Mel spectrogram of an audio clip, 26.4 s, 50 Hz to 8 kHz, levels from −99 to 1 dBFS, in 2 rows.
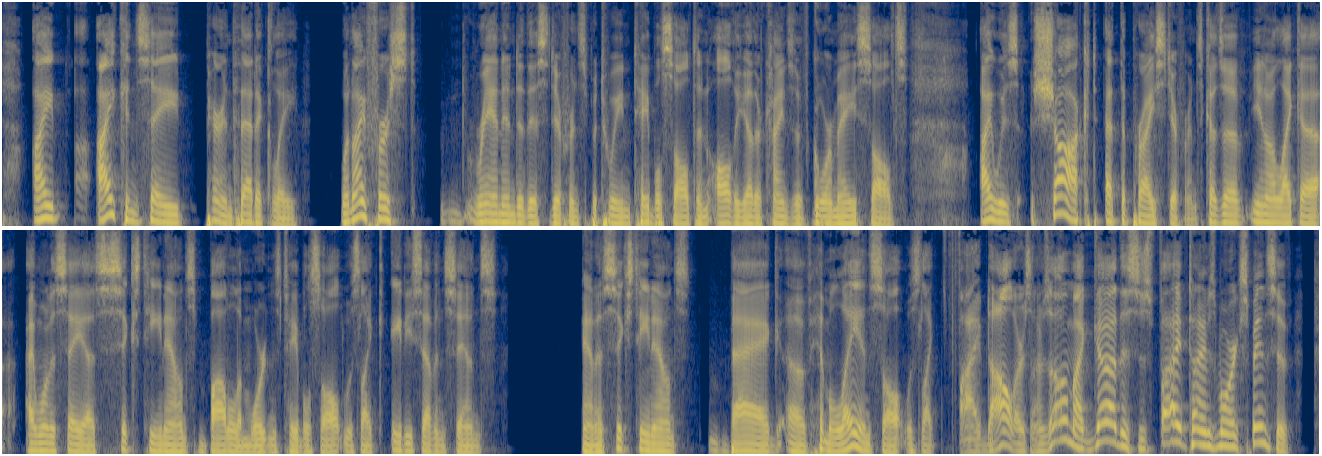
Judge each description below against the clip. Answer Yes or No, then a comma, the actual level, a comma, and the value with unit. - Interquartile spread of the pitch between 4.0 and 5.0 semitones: Yes, average, 4.5 semitones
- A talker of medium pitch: No, low, 100 Hz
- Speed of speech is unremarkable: Yes, average, 170 wpm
